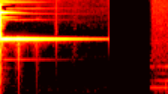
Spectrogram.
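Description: A single bright ding, a bell-like chime sound effect, struck once and ringing out as it fades away over about a second and a half.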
